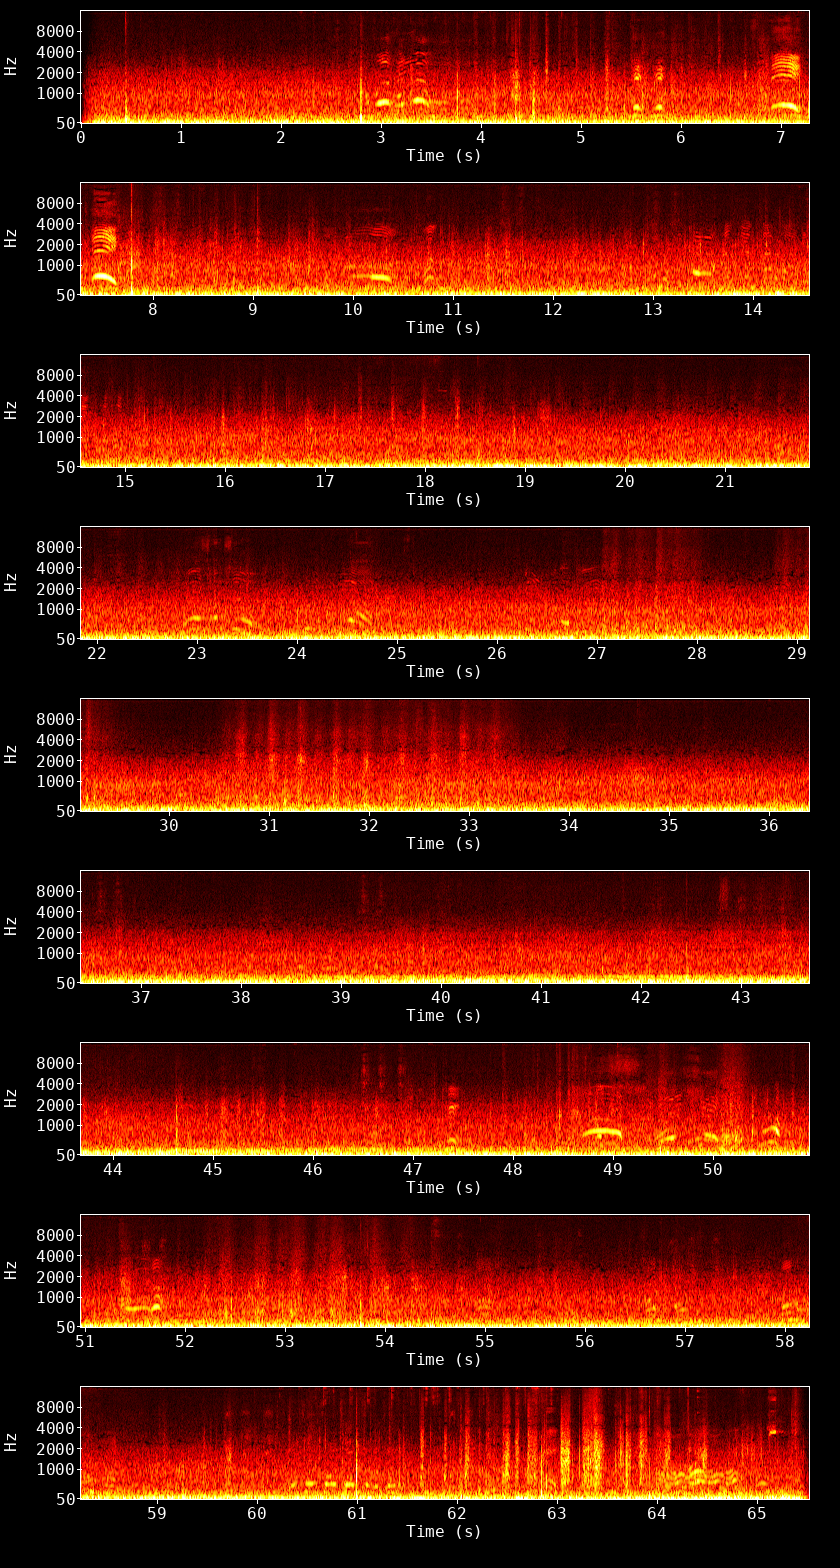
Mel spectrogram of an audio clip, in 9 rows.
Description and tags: Football match amateur. Traffic in the background. Shoot. Some Birds.
20120129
